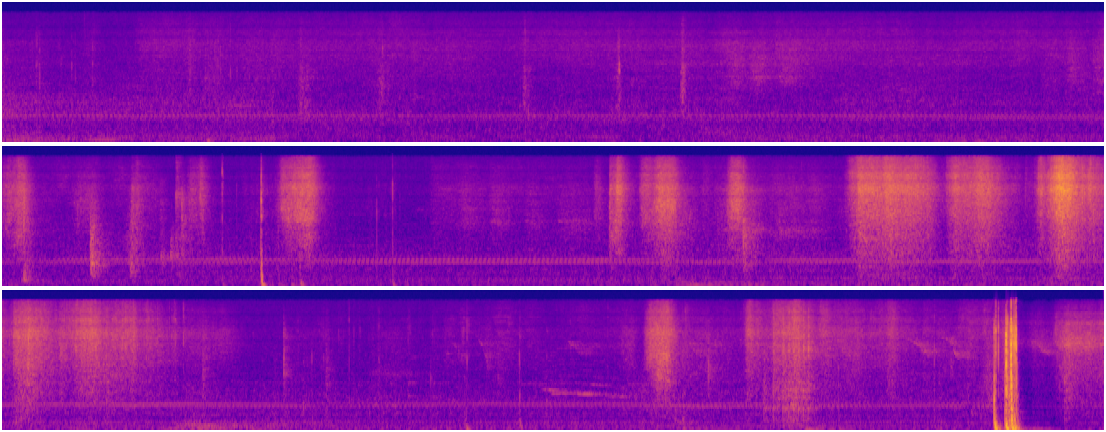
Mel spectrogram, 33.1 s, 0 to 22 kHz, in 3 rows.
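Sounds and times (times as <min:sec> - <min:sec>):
electric fan humming: 0:00.0 - 0:33.0.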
